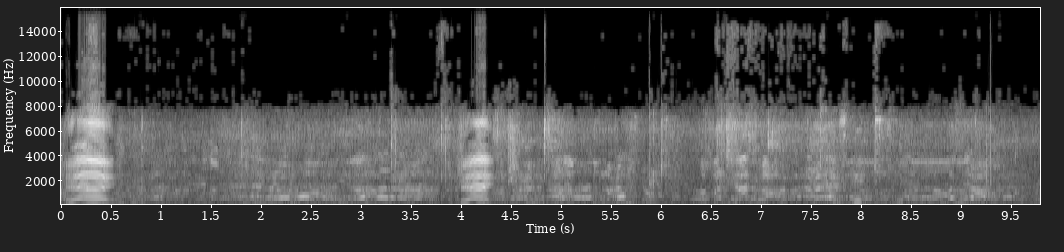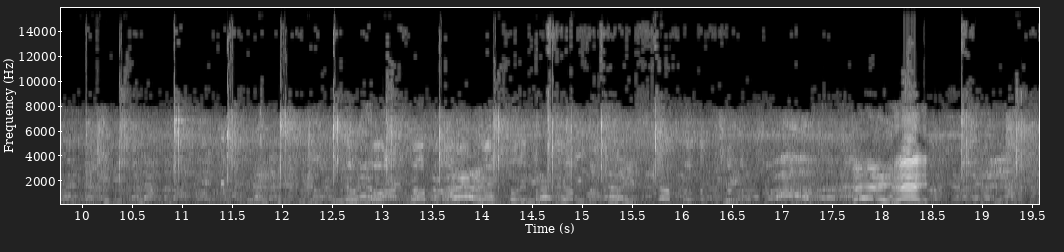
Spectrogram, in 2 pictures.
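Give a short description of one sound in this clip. A man nearby shouts loudly in short bursts.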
